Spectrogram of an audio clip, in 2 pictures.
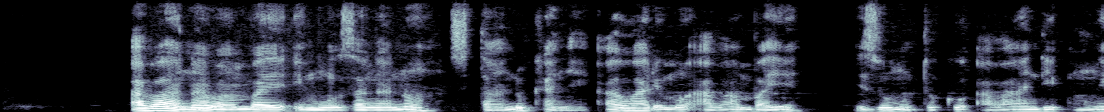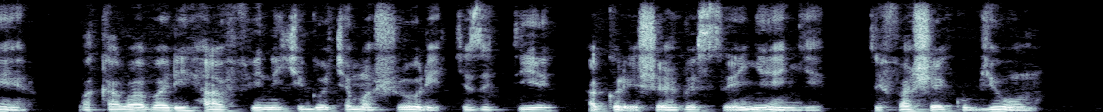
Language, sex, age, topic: Kinyarwanda, male, 25-35, agriculture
